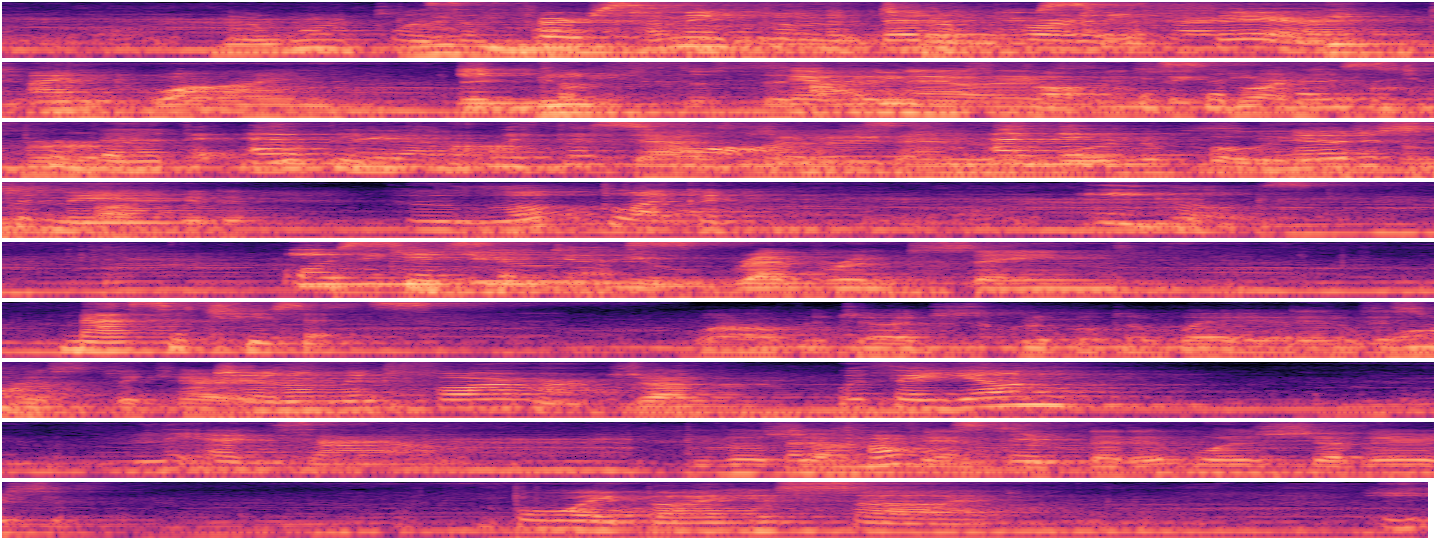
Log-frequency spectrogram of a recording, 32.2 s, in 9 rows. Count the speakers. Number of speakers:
8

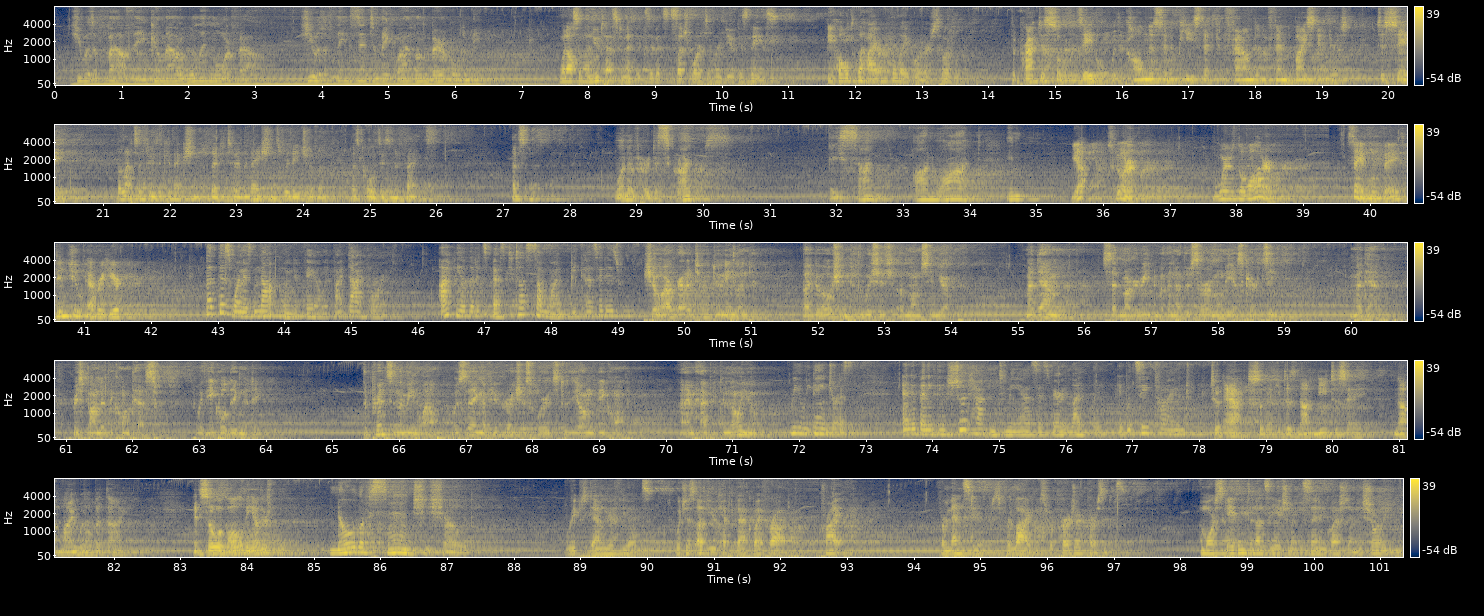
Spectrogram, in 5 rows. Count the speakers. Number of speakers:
8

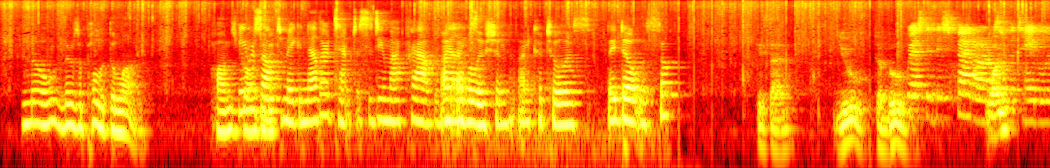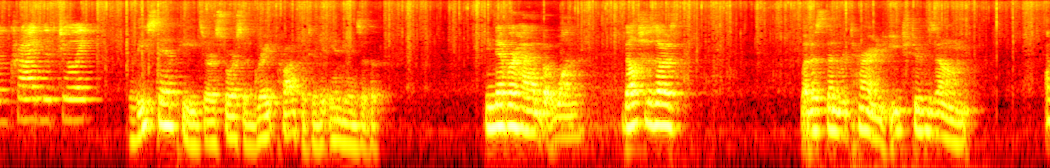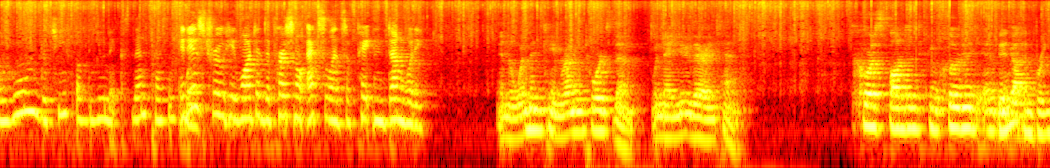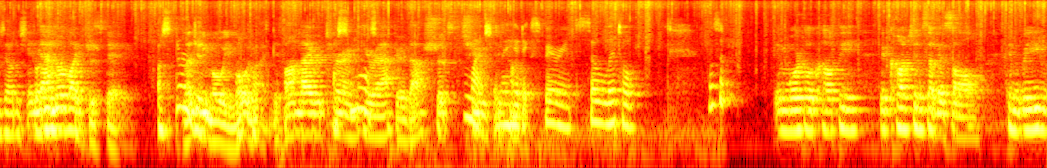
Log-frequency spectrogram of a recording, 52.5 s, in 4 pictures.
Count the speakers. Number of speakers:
10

